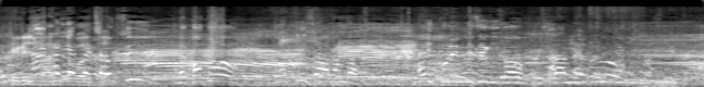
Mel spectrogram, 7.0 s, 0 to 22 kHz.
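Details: Bull calves of the Sahiwal breed at a Dhaka cattle market, Bangladesh, 11 February 2025: many short and long moos from several calves sound almost continuously, mixed with market chatter and bargaining voices.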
